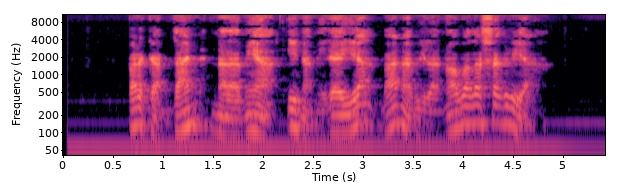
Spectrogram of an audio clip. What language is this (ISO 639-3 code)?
cat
